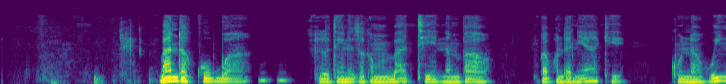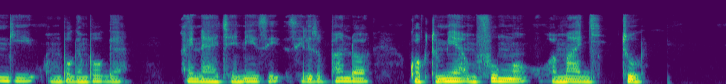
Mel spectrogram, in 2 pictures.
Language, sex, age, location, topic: Swahili, male, 18-24, Dar es Salaam, agriculture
